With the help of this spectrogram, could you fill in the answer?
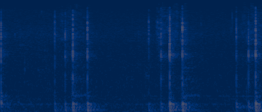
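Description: A plastic charging case for Pixel Buds wireless earbuds, which are also used to record, is tapped in quick clicky bursts. The clicks come in three short clusters with a brief, dry ring.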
